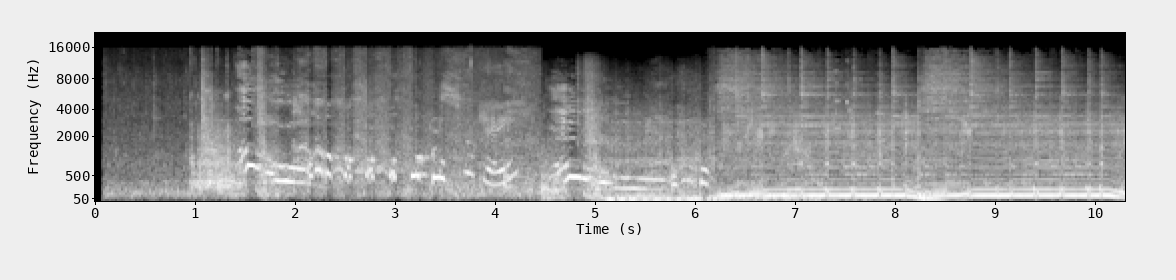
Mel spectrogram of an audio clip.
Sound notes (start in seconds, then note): 1.4 water splashing; 1.4 laughing; 6.0 edgy guitar music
